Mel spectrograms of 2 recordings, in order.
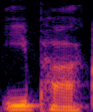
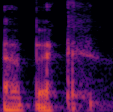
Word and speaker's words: epoch: of something yeah though there is some confusion whether it's pronounced Epoch or epic I think I think either is actually valid okay I would get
